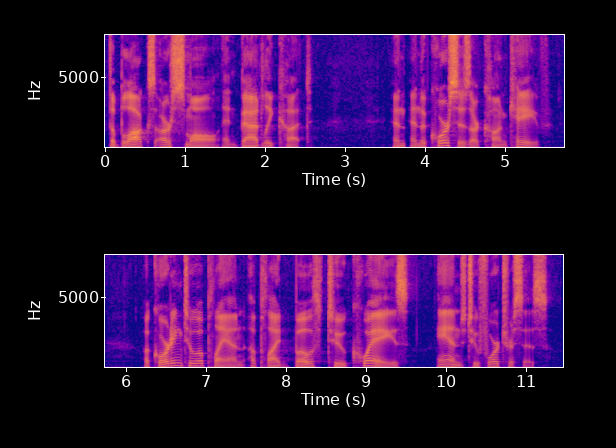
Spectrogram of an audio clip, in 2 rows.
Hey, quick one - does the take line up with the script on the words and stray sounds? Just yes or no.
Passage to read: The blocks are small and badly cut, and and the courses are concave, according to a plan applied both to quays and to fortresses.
yes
